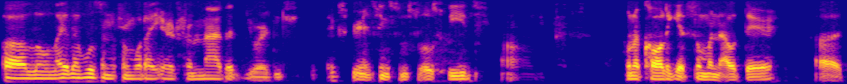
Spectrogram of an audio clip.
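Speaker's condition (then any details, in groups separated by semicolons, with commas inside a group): No condition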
